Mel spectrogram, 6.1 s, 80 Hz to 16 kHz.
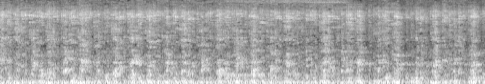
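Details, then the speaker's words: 1973 Mercury Cougar XR7 with a 351 Cleveland two-barrel, being checked for oil pressure issues. Run on a fuel mix after flushing, getting a little warm. Steady, even V8 idle with a soft tappety patter and no stumbles or knocks; it runs and sounds much better than before. "definitely it runs and sounds a whole lot better than what it used to so I'm glad that I put that all in there to kind of flush it out"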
